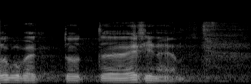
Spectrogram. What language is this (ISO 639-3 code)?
est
